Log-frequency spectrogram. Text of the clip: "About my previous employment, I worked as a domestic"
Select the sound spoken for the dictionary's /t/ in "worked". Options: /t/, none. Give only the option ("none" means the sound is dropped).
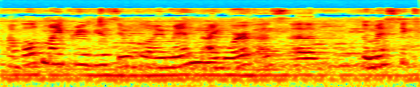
none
